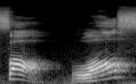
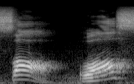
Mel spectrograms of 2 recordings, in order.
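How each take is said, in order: No difference in how they are said.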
